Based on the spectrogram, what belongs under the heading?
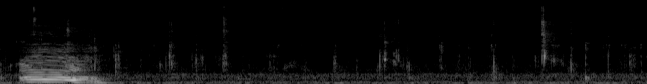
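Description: Close-miked chewing of pulled-pork nachos on tortilla chips: many small, irregular crunching clicks. A short hummed voice sound in the first second is the loudest part.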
